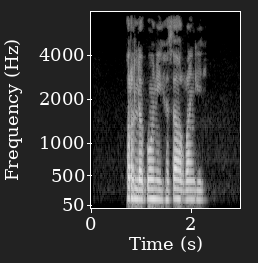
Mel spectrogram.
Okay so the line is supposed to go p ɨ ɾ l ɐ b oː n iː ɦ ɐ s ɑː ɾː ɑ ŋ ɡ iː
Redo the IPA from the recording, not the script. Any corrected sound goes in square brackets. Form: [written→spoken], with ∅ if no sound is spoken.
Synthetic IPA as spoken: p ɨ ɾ l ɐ b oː n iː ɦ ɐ [s→z] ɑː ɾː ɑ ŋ ɡ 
